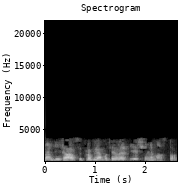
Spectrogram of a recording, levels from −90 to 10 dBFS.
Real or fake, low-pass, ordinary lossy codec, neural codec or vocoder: real; 3.6 kHz; MP3, 16 kbps; none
